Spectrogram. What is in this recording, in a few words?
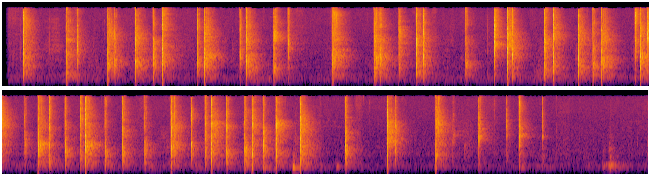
clapping piece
